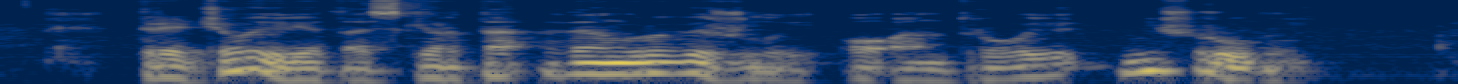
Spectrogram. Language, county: Lithuanian, Vilnius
